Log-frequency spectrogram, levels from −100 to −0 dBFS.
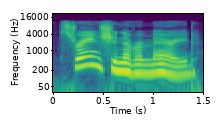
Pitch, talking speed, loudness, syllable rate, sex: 195 Hz, 160 wpm, -14 LUFS, 5.0 syllables/s, female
